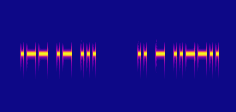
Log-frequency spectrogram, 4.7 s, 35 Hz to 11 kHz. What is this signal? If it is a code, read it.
Morse code, heard as a keyed tone, about 20 wpm, 700 Hz. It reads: WAS IT?
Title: 2x Word-Spacing - Sentences from Top 300 Words - 20wpm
